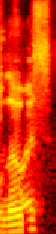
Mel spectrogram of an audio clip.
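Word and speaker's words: Lewes: And I was wonder is that Louis or LSE? Because they spell it's Louis. It's Louis. It's L. It's spelled L E Wes.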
